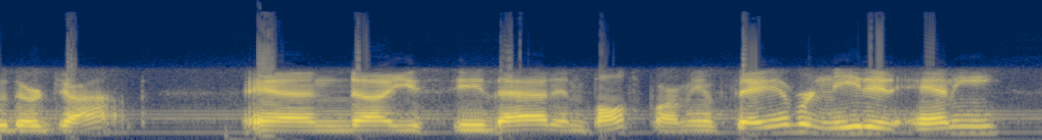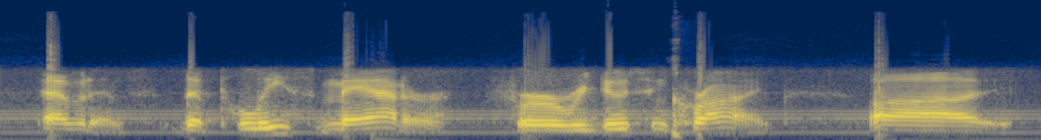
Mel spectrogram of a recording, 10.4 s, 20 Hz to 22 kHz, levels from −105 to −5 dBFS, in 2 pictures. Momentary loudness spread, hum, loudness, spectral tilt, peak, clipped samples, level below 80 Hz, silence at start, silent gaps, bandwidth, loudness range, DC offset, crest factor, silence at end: 9 LU; none; -19 LUFS; -5.5 dB/octave; -4 dBFS; under 0.1%; -66 dBFS; 0 s; none; 9.6 kHz; 2 LU; under 0.1%; 16 dB; 0.15 s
